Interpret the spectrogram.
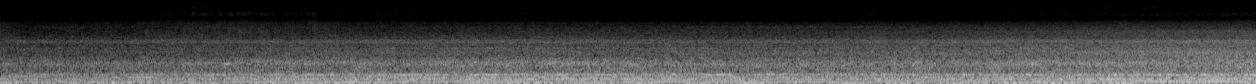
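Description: Passenger train coaches rolling past along the platform track: a steady noise of wheels running on the rails with a steady hum, growing gradually louder.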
